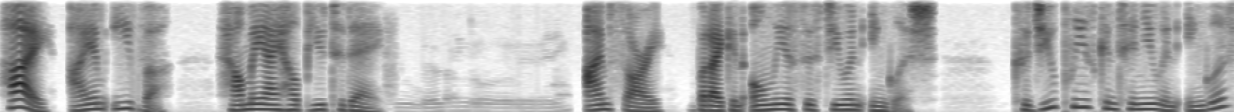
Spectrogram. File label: conversation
